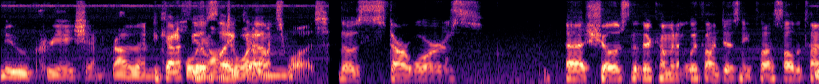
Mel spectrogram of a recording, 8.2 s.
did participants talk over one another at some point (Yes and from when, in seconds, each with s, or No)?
Yes, from 1.5 s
